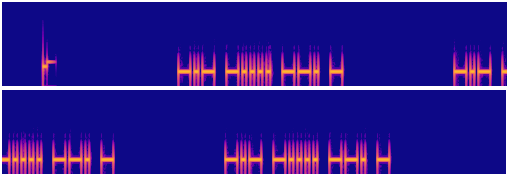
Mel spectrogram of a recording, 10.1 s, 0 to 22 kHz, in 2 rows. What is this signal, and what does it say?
Morse code, heard as a keyed tone, about 30 wpm, 700 Hz. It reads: K6GT K6GT K6GT
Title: Call Signs Repeated 2x - 30wpm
